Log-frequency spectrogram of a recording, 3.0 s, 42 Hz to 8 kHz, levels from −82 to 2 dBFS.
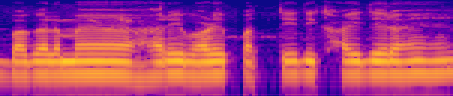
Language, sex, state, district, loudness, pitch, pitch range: Hindi, male, Jharkhand, Deoghar, -15 LUFS, 140 Hz, 135-140 Hz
